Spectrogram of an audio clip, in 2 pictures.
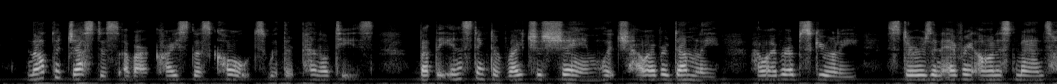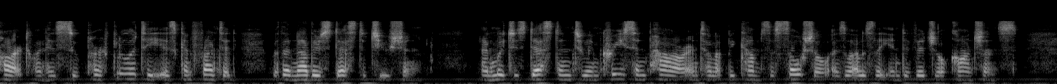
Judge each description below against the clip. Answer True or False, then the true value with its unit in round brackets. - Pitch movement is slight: True (2.0 semitones)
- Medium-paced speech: True (155 wpm)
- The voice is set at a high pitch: True (215 Hz)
